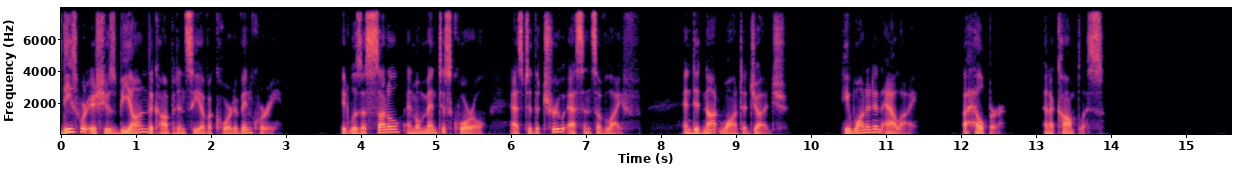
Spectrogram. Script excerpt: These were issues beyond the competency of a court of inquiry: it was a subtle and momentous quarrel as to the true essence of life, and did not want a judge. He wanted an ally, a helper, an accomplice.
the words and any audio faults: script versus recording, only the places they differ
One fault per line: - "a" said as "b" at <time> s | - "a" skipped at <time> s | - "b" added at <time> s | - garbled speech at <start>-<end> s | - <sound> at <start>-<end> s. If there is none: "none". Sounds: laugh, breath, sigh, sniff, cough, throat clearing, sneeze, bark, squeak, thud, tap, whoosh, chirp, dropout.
none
